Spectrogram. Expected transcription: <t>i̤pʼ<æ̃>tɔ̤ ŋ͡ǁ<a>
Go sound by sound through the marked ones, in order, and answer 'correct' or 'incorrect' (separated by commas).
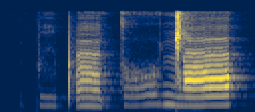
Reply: incorrect, correct, incorrect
